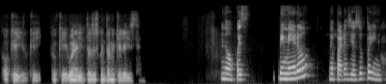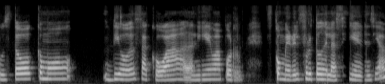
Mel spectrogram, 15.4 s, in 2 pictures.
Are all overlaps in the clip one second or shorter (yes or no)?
yes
